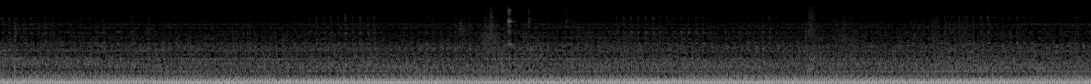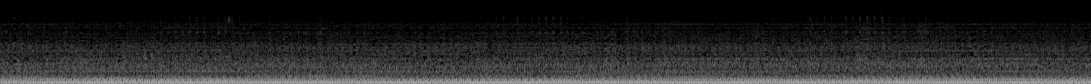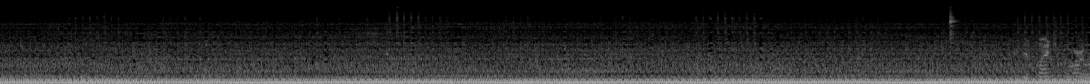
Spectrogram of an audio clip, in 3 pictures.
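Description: A boat's engine running steadily: a low, even hum that holds the same pitch and level throughout.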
